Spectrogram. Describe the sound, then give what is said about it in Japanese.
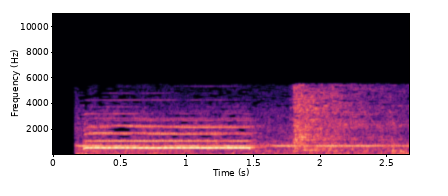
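A new Plarail toy train runs with a sudden steady electric whine, a sustained tone lasting about a second and a half, then a softer hiss, with no talk. “これ、プラレールの新車が走る。”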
